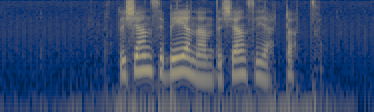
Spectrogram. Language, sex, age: Swedish, female, 31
